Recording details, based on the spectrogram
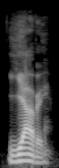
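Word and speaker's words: llave: Yave. Very good. The double L sounds like a Y.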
